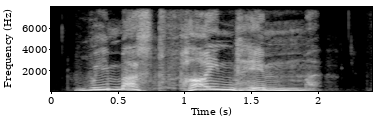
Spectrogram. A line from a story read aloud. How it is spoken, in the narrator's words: Fagin said urgently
